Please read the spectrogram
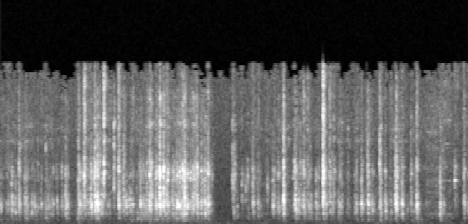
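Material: Plastic.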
